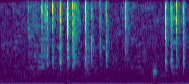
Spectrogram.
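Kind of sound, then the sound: machine, computer keyboard typing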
